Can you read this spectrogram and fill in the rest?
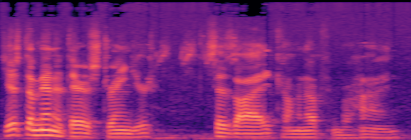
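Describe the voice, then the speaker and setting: A man's voice: low-pitched, lively intonation, darkish tone. A man reciting a cowboy poem as a dramatic story, in a folksy, rustic manner. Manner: folksy, drawn-out phrasing with rustic dialect.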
